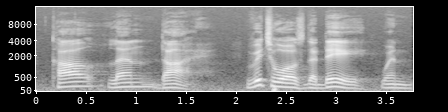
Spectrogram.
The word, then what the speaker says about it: kalendae: The word calendar itself comes from kalendae, pronounced kal-len-dai, which was the day when debts were due, the day citizens had to pay taxes to the Roman state.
